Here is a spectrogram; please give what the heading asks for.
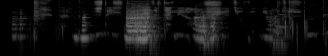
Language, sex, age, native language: Icelandic, male, 13, Icelandic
